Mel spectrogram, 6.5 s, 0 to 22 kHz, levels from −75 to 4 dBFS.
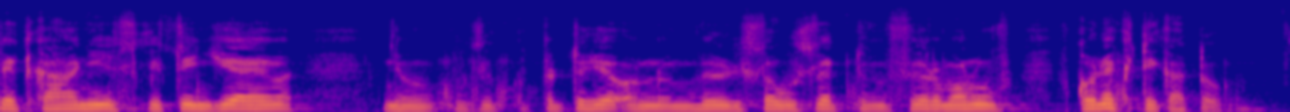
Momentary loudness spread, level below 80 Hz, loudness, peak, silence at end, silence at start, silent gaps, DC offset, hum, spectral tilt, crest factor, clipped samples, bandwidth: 13 LU; -66 dBFS; -29 LUFS; -12 dBFS; 0.2 s; 0 s; none; under 0.1%; none; -6.5 dB/octave; 16 dB; under 0.1%; 18 kHz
